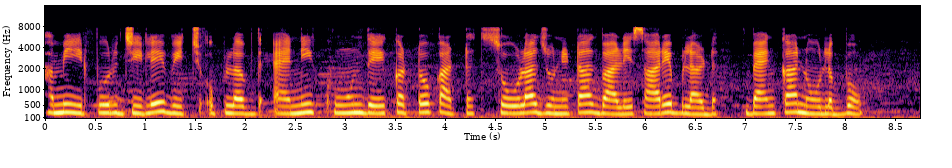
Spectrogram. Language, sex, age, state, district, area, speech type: Punjabi, female, 18-30, Punjab, Shaheed Bhagat Singh Nagar, urban, read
